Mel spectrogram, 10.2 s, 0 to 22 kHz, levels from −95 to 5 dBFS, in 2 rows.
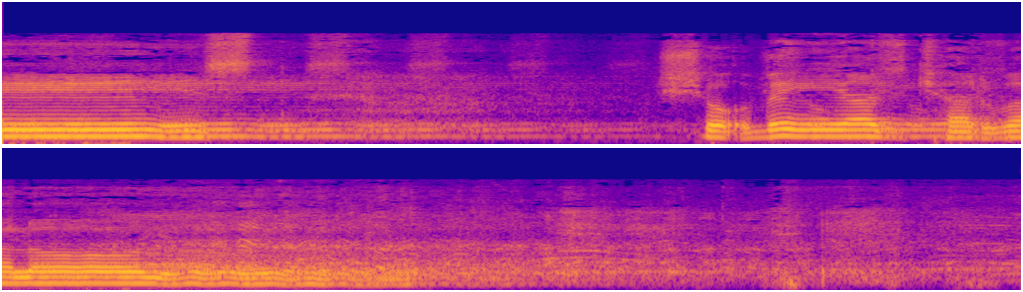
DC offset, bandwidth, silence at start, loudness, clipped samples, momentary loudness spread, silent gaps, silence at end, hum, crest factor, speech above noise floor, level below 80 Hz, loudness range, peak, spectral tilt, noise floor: under 0.1%; 10.5 kHz; 0 s; -14 LUFS; under 0.1%; 21 LU; none; 0 s; none; 14 dB; 30 dB; -54 dBFS; 9 LU; 0 dBFS; -7 dB/octave; -42 dBFS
